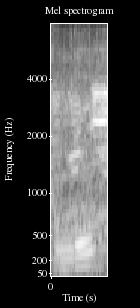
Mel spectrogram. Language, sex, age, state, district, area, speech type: Hindi, male, 30-45, Bihar, Vaishali, urban, spontaneous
